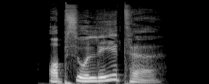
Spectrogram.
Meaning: inflection of obsolet: 1. strong/mixed nominative/accusative feminine singular 2. strong nominative/accusative plural 3. weak nominative all-gender singular 4. weak accusative feminine/neuter singular
- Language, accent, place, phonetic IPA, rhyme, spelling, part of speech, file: German, Germany, Berlin, [ɔpzoˈleːtə], -eːtə, obsolete, adjective, De-obsolete.ogg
